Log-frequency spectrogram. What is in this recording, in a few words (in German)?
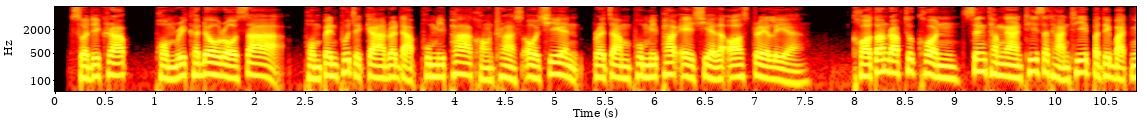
Nachvertonung Film Sprecher Thai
